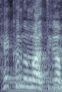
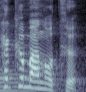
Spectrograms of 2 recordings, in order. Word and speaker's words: 테크노마트: 테크노마트도 테크노마트라고. 테크노마트가 맞지. 테크마노트, 테크마노트라고 하는 분들. 약간 있어요. 한 글자씩 헷갈려요. 발음이.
